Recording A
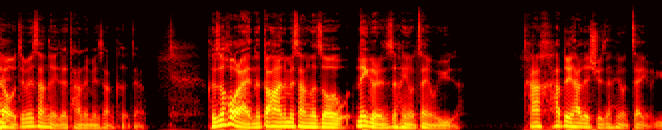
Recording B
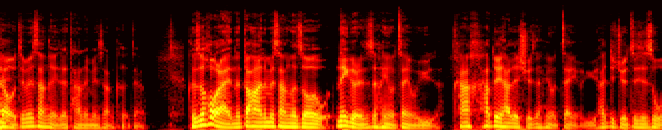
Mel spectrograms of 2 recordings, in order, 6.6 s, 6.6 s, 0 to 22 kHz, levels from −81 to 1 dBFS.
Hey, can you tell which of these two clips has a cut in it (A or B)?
B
